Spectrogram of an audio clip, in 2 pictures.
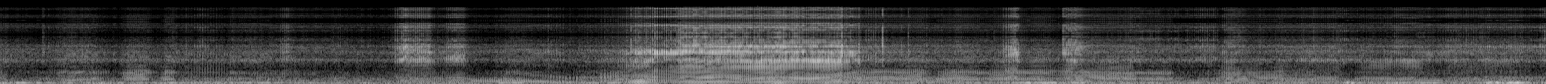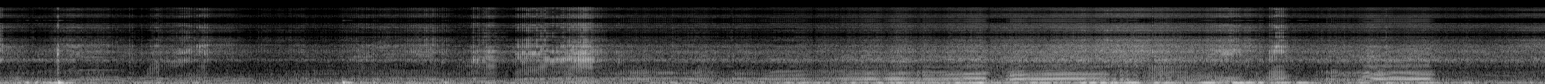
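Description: Motocross dirt bike engine running hard around a track, its pitch rising and falling as the rider works the throttle. There is wind rumble on the bike-mounted microphone, and the loudest stretch comes about six to nine seconds in.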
